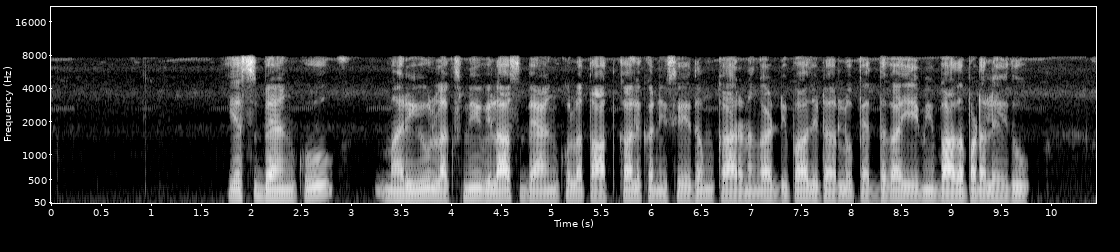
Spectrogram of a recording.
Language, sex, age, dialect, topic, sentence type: Telugu, male, 31-35, Southern, banking, statement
